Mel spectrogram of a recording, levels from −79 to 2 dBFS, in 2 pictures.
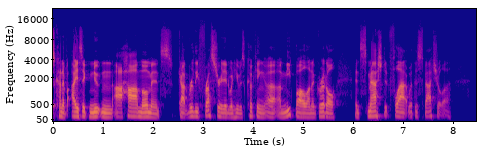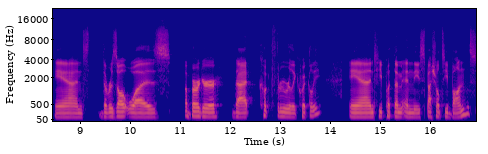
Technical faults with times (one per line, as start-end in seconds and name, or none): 0.14-0.49 microphone overload
2.13 microphone volume stepped down
2.58-2.60 microphone overload
6.37-6.46 microphone overload
7.35 microphone volume stepped down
